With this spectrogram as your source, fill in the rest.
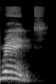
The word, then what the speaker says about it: read: The read and read. Write the same, pronounce differently. In the past, you read it like the color red.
